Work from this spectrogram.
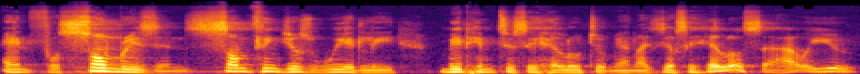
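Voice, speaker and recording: Man from Nigeria, husky voice, guest pastor, lively storytelling, acts out quoted dialogue, middle-range pitch. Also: a little fast. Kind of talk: casual storytelling in a studio interview.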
